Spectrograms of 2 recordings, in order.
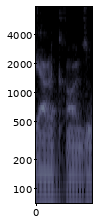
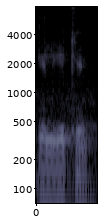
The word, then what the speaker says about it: Alekhine: But it's generally called the Alakines or the I think the correct pronunciation of Alak Alexander Alakine's name is Ilikin.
